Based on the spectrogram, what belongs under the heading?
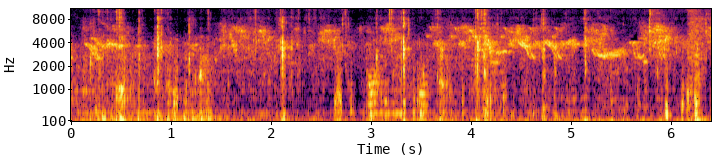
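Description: Faint chewing of corn kernels, with scattered small clicks, while birds chirp in the background.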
